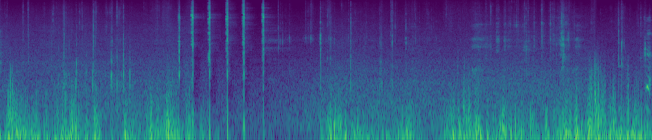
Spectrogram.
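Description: Steel oyster hammer knocking against oyster shells: a quick run of about six sharp taps a few seconds in, over a steady low rumble of wind on the microphone.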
